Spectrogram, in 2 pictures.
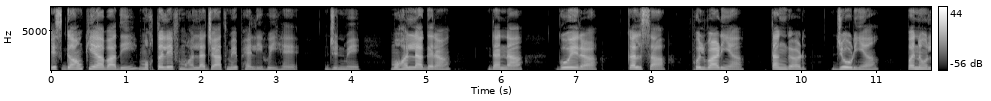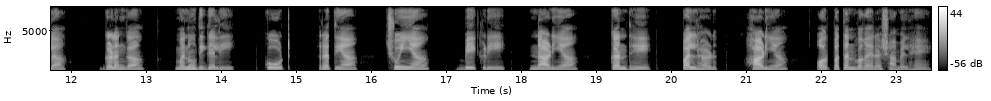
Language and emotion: Urdu, neutral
